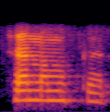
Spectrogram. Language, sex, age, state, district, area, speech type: Odia, female, 45-60, Odisha, Jajpur, rural, conversation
